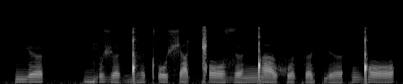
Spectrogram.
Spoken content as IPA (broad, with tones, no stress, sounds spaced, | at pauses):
mʲ œ˧ | bʲ o˧ ʒ œ˩ ɡ͡ǃ œ˧ tʼ o˧ ʃ a˧ ǁ ɔ˧˩˧ z œ˧˩˧ ŋ͡ǃ a˧˩˧ χʷ œ˩ k œ˩ pʲ œ˩ | ŋ͡ǃ ɔ˧˩˧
